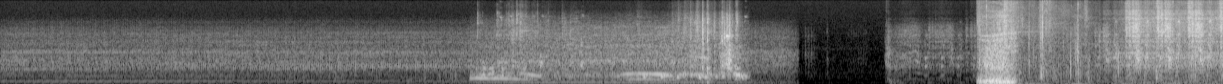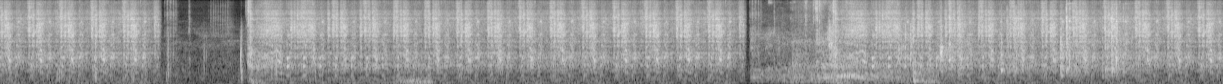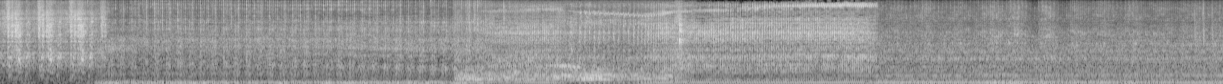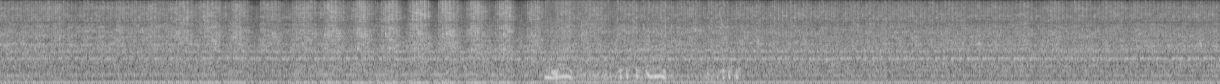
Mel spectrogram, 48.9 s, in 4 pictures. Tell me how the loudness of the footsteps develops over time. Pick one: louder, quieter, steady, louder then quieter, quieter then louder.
quieter.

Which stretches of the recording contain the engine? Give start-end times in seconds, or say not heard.
0.0-48.8.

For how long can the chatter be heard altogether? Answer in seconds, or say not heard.
not heard.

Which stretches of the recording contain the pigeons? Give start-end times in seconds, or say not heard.
4.7-7.5, 19.7-21.6, 29.0-31.4, 42.1-44.1.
